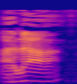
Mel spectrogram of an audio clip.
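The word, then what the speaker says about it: alá (ἀλλά): Es el más fuerte, es alá, se escribe A-L-L-A, alia, una cosa así. – Sí. – Pero se pronuncia alá.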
